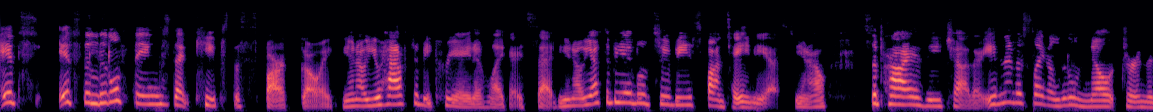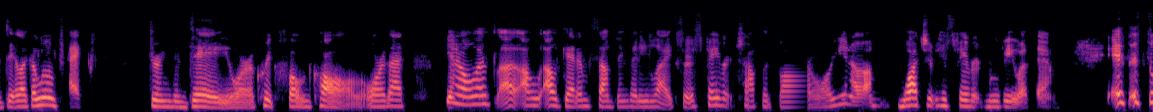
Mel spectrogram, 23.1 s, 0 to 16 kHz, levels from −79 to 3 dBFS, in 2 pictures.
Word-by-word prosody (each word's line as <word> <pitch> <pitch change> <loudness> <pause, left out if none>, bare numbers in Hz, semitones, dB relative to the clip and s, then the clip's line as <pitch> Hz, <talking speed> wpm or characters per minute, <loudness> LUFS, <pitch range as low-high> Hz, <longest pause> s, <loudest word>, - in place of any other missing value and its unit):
It's 300 +2 +1 0.2
it's 340 -11 +2
the 320 -1 +2
little 325 +6 +3
things 270 -2 0
that 240 -4 +1
keeps 235 -4 -4
the - - -8
spark - - +1
going, - - -2
you 195 +1 -3
know? 205 -1 0
You 230 +4 +4
have 270 +1 +6
to 290 -2 -4
be 230 - -3
creative, 90 -4 -3
like - - -6
I - - -9
said, - - -2
you 210 - -1
know, 225 +1 -2
you 265 +3 +2
have 315 +2 +1
to 325 - -3
be 325 -1 +1
able 300 -2 -1
to 270 -2 -1
be 245 0 0
spontaneous, 180 -8 -1
you 95 -1 -4
know, 95 +2 -3 0.4
surprise 260 -5 +5
each 205 0 -4
other, 195 - -3
even 280 +4 -1
if 330 -1 -5
it's, 305 -1 -4
like, 280 -4 -2
a 220 - -4
little 230 +2 -2
note 195 0 0
during 180 -2 -3
the 170 -1 -3
day, 180 +2 -1
like, 195 +1 +3
a 215 - +6
little 240 -2 +5
text - - -1 0.5
during 190 -2 +2
the 180 - -3
day, 175 - +3
or 85 0 0
a - - -3
quick - - -1
phone 95 -1 +2
call, - - +2
or 190 0 +1
that 200 -1 +1 0.4
You - - +3
know, 260 -2 +5
let's 270 0 +1
I'll - - +3
I'll 230 0 0
I'll 225 - +5
get 195 -1 0
him 200 +1 -4
something 185 -1 -2
that 185 - -5
he 185 0 -4
likes, 185 0 -5
or - - -1
his 195 - -8
favorite 230 -2 -3
chocolate 185 +1 -7
bar 175 0 -7
or, - - -7
you 270 +5 -5
know, - - 0
I'm 220 - -7 0.2
watching 220 +1 +5
his 215 -2 -3
favorite 200 -3 -2
movie 185 0 -2
with - - -2
him. - - -4 0.6
It's 305 0 +7
it's - - -2
the 320 - +3
215 Hz, 230 wpm, -24 LUFS, 185-265 Hz, 0.6 s, It's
